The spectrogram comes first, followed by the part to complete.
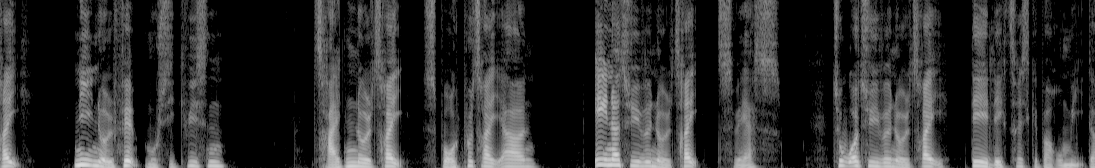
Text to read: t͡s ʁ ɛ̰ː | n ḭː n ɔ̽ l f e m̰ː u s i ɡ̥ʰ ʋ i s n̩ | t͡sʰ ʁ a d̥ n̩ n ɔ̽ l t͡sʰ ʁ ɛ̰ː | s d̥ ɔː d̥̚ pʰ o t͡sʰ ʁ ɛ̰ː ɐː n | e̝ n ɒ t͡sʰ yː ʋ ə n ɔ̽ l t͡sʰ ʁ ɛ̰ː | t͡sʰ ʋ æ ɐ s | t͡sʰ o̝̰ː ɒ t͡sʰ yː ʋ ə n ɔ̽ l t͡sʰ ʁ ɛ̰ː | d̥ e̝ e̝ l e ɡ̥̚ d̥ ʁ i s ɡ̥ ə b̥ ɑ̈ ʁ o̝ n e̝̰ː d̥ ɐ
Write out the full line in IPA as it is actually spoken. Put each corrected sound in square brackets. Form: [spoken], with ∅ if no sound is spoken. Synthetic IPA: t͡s ʁ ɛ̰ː | n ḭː n ɔ̽ l f e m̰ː u s i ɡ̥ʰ ʋ i s n̩ | t͡sʰ ʁ a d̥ n̩ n ɔ̽ l t͡sʰ ʁ ɛ̰ː | s [b̥] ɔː d̥̚ pʰ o t͡sʰ ʁ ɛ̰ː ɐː n | e̝ n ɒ t͡sʰ yː ʋ ə n ɔ̽ l t͡sʰ ʁ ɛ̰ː | t͡sʰ ʋ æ ɐ s | t͡sʰ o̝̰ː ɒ t͡sʰ yː ʋ ə n ɔ̽ l t͡sʰ ʁ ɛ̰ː | d̥ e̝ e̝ l e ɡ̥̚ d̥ ʁ i s ɡ̥ ə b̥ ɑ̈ ʁ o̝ [m] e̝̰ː d̥ ɐ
